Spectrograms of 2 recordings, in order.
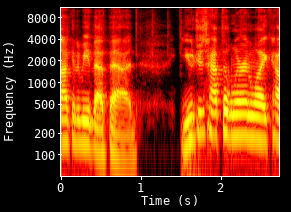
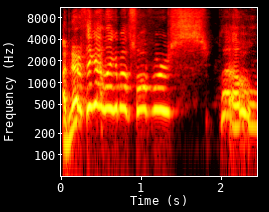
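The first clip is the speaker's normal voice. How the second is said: squeaky voice break, cracking very high. Talking about Swap Force during a Nightmare run, voice cracking. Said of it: "sorry, my voice cracked".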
